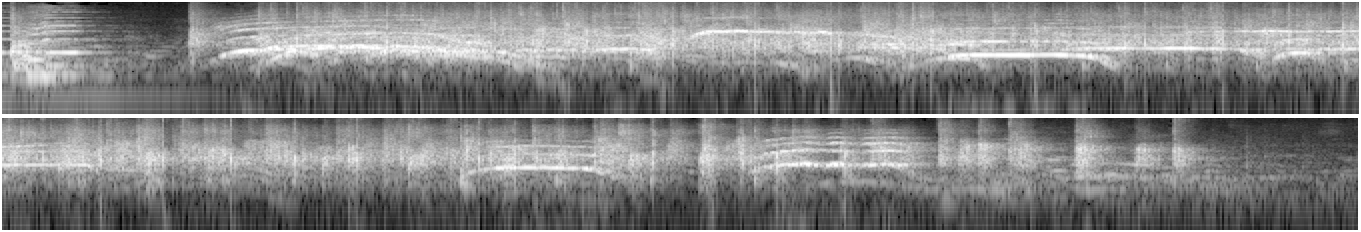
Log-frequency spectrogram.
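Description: A saxophone plays a winding melody live.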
